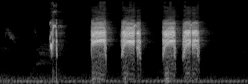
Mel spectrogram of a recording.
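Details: Black francolin calling: a short thin note, then four loud, harsh, rasping bursts grouped in two pairs within about a second, high and grating, over a faint low background hum.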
